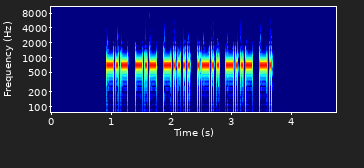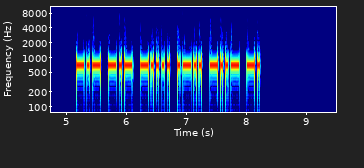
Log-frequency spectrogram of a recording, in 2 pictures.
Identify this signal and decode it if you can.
Morse code, heard as a keyed tone, about 29 wpm, 700 Hz. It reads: KK6LXN KK6LXN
